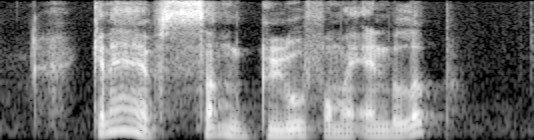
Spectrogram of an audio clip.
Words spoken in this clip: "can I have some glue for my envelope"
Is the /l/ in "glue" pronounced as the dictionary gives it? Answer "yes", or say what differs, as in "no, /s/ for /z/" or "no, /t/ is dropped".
yes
